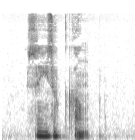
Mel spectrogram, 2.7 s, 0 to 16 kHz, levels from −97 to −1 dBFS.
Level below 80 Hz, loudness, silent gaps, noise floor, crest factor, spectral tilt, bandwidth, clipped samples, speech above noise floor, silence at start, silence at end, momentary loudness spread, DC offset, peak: -52 dBFS; -30 LUFS; none; -73 dBFS; 14 dB; -5 dB/octave; 11.5 kHz; under 0.1%; 44 dB; 0.55 s; 0.95 s; 17 LU; under 0.1%; -18 dBFS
